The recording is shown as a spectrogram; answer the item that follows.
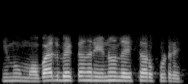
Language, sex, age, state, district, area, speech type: Kannada, male, 30-45, Karnataka, Belgaum, rural, conversation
